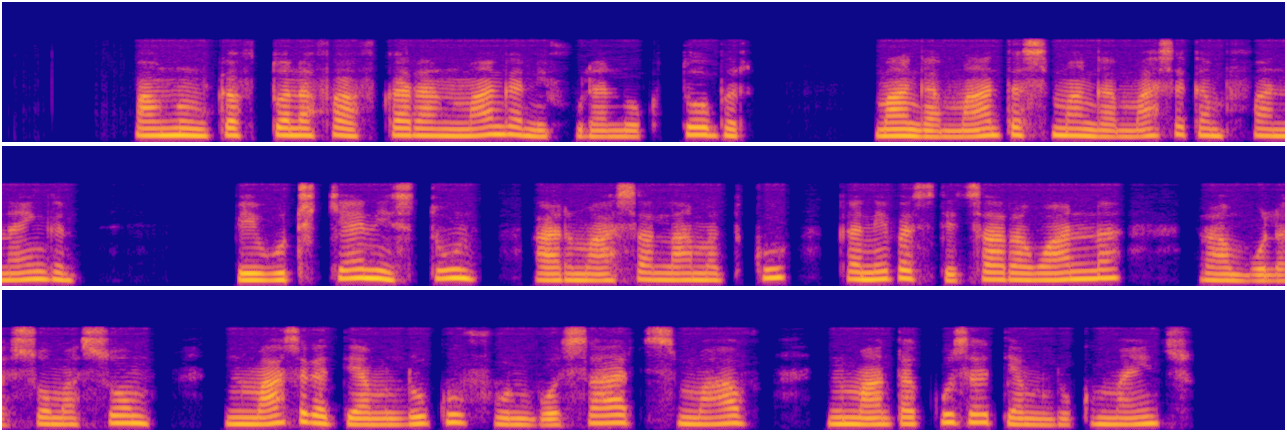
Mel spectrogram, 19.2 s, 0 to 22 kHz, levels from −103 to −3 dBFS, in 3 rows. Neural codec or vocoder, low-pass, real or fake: none; 7.2 kHz; real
